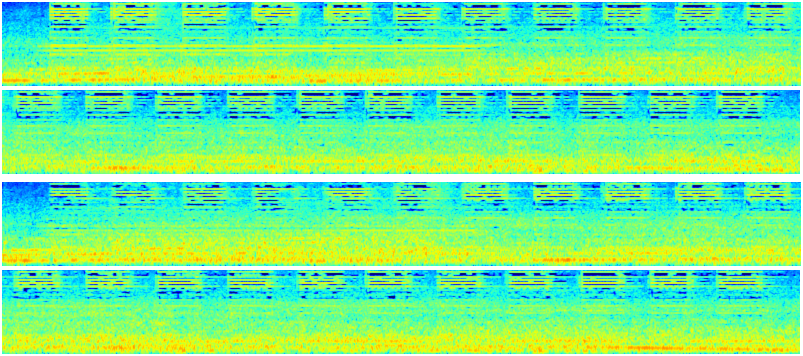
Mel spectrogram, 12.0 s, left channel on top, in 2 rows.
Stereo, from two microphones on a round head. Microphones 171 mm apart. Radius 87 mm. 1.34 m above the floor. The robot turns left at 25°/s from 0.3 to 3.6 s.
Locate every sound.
0.4 s an alarm clock: 85° left, 1.0 m; by 11.8 s 5° left, 1.0 m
